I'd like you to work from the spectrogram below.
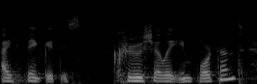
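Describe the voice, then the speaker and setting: With a Japanese accent, a woman speaks at a moderate pace in a dark, mellow tone, her pitch swinging very widely. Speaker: political science academic, panelist. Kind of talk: conference panel Q&A. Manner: halting, frequent self-corrections.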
